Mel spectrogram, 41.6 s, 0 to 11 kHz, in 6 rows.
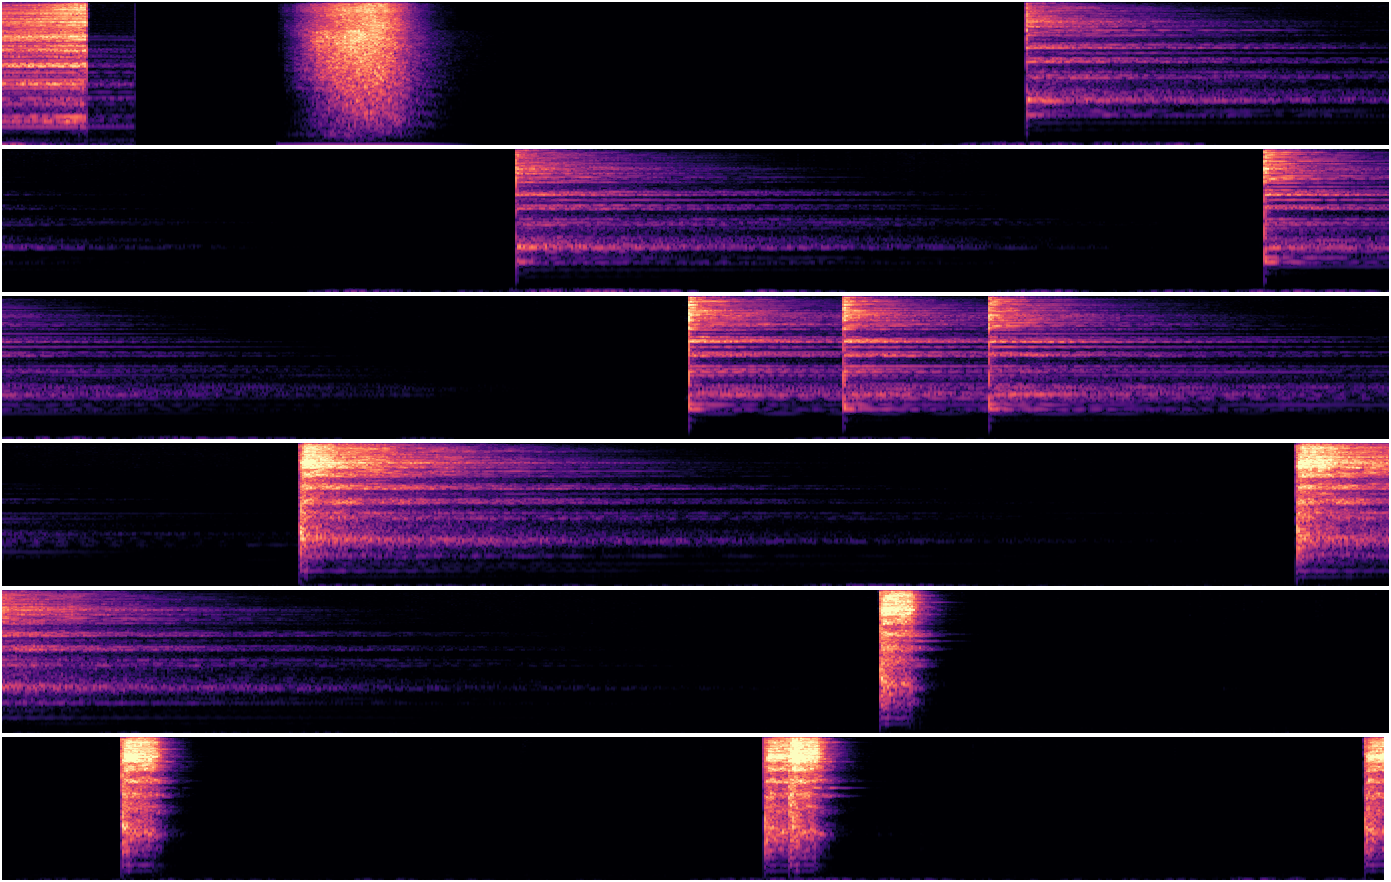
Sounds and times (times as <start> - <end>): Music: 0.0 - 0.7, 4.5 - 32.4.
